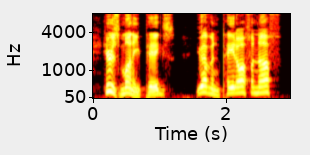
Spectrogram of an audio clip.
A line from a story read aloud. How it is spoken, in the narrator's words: shouting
